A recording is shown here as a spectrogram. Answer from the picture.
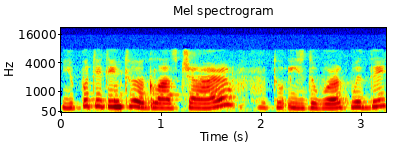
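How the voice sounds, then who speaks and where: A dark, mellow tone with a non-native accent and ordinary pitch variation. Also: woman. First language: not English. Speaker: DIY crafter. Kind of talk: craft tutorial narration. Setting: laptop microphone.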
